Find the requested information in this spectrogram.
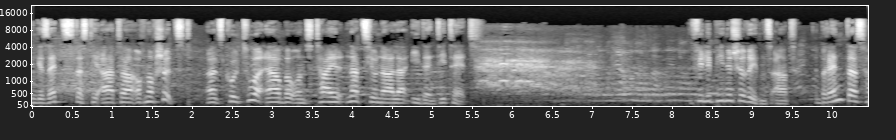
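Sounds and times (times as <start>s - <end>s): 
speech: 0.0s - 5.8s, 8.3s - 10.4s
rooster crowing: 5.6s - 7.2s.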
